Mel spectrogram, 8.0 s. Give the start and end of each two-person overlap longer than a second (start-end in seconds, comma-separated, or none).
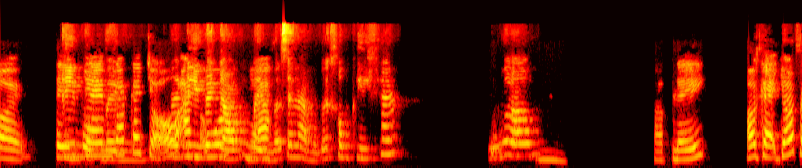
0.6-2.7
